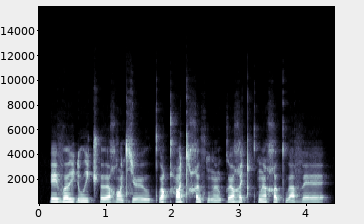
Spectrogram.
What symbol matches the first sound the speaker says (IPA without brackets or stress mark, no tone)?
e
